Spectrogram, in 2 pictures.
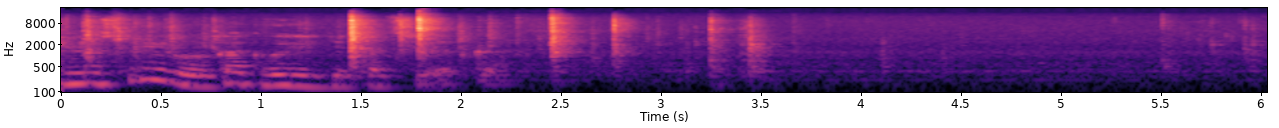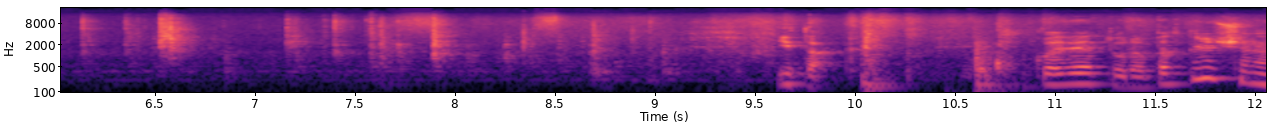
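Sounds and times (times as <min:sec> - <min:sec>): keyboard handling clicks and knocks: 0:00.0 - 0:04.2, 0:05.5 - 0:08.9.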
